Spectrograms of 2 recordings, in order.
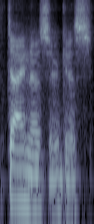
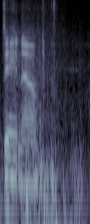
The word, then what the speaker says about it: Deinosuchus: Okay, it is Deinosuchus. Okay, not Dano. It just feels weird calling something Dino Like, not D-I-N-O, like dinosaur, but D-E-I-N-O.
